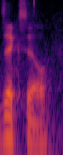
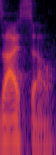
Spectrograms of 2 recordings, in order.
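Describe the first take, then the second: First: The name begins with a short 'zik' sound. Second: The name begins with a long 'zy' sound. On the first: This is how the speaker used to say it. The speaker calls it wrong. "I used to pronounce it Zixil" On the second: This is the official way to say it. The speaker calls it right. "the right pronunciation is Zycel"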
